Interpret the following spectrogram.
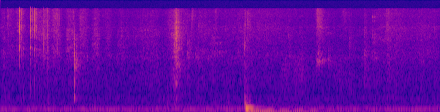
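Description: Cardboard trading cards and plastic card sleeves being handled, with light rustles and ticks. There is one sharp thump about two and a half seconds in.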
